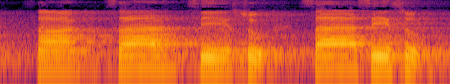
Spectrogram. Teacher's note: ujung lidahnya itu harus menyentuh gigi bawah belakang ya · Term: sin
